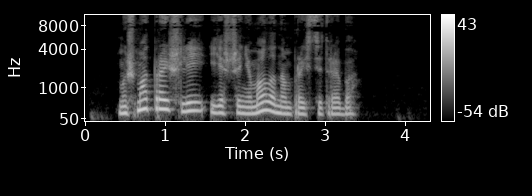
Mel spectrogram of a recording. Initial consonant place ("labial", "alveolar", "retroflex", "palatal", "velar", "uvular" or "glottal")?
labial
